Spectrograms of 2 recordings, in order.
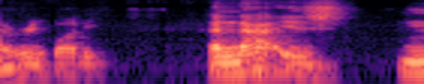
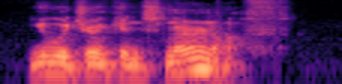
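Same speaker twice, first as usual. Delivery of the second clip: put-on Polish-accented voice. Quoting a man he was chatting with, in a Polish accent. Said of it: "in his Polish accent".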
